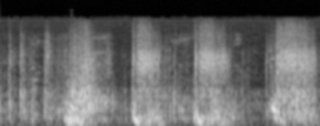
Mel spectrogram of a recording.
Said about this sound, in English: I'm ready to go in, so I slap back.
